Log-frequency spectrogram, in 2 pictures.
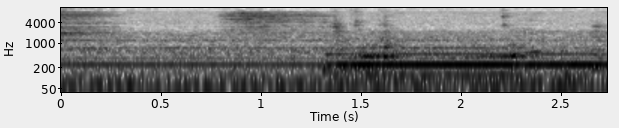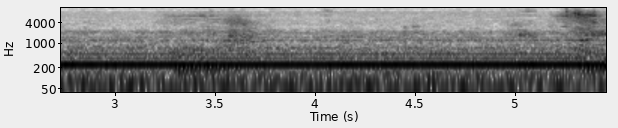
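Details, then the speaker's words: Navien NPE-2408 tankless water heater with no hot water, after cleaning the totally clogged air intake screen: quiet start, fan comes up to a steady, even hum within a second and holds smooth; normal startup. "plug it in it's going through its startup"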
